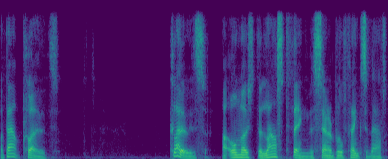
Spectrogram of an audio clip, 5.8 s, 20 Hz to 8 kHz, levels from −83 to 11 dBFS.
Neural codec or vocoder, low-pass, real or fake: codec, 24 kHz, 3 kbps, HILCodec; 7.2 kHz; fake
